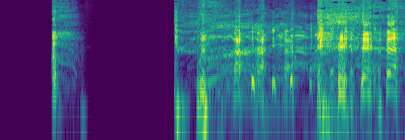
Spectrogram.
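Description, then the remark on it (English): A short, sharp cough, then after a brief pause a loud, sustained run of harsh coughing bursts, mixed with something like laughter. “That's a great cough.”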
